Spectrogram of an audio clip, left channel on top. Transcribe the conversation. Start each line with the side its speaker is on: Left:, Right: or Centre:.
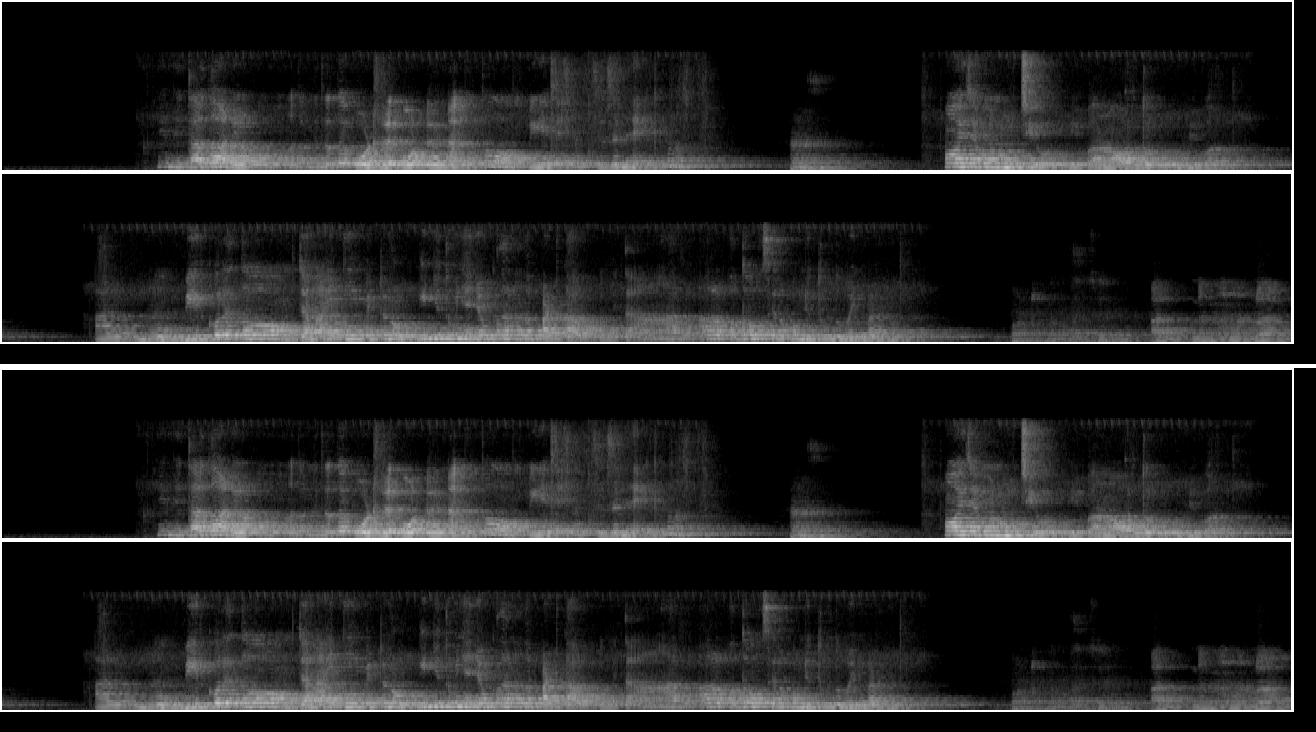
Right: ᱦᱮᱸ ᱱᱮᱛᱟᱨ ᱫᱚ ᱟᱹᱰᱤ ᱨᱚᱠᱚᱢ ᱟᱫᱚ ᱱᱤᱛᱚᱜ ᱫᱚ ᱩᱫᱽ ᱨᱮ ᱩᱫᱽ ᱨᱮᱱᱟᱜ ᱜᱮᱛᱚ ᱤᱭᱟᱹ ᱦᱮᱡ ᱮᱱᱟ ᱥᱤᱡᱮᱱ ᱦᱮᱡ ᱟᱠᱟᱱᱟ ᱾
Left: ᱦᱮᱸ ᱾
Right: ᱱᱚᱜᱼᱚᱭ ᱡᱮᱢᱚᱱ ᱢᱩᱪᱤ ᱩᱫᱽ ᱦᱩᱭᱩᱜᱼᱟ, ᱚᱨ ᱛᱩᱫ ᱩᱫᱽ ᱦᱩᱭᱩᱜᱼᱟ ᱾ ᱟᱨ
Left: ᱦᱮᱸ
Right: ᱵᱤᱨ ᱠᱚᱨᱮᱫ ᱫᱚ ᱡᱟᱦᱟᱸ ᱤᱧ ᱢᱤᱫᱴᱮᱱ ᱩᱫᱽ ᱜᱮ ᱧᱩᱛᱩᱢ ᱤᱧ ᱟᱸᱡᱚᱢ ᱟᱠᱟᱫᱟ ᱚᱱᱟ ᱯᱟᱴ ᱠᱟ ᱩᱫᱽ ᱠᱚ ᱢᱮᱛᱟᱜᱼᱟ, ᱟᱨᱚ ᱟᱫᱚ ᱥᱮᱨᱚᱠᱚᱢ ᱧᱩᱛᱩᱢ ᱫᱚ ᱵᱟᱹᱧ ᱵᱟᱲᱟᱭᱟ ᱾
Left: ᱯᱟᱴᱠᱟ ᱟᱪᱪᱷᱟ ᱟᱨ ᱢᱤᱫᱴᱟᱝ ᱚᱱᱟ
